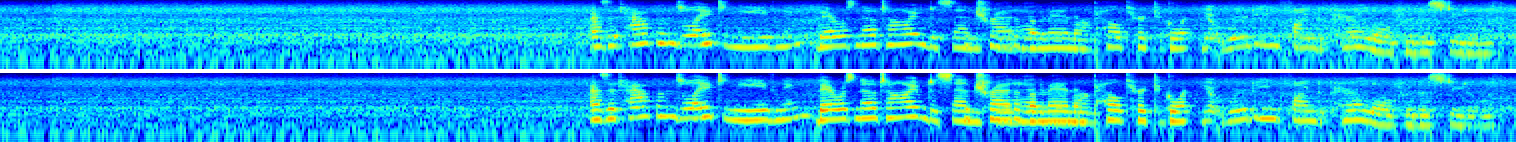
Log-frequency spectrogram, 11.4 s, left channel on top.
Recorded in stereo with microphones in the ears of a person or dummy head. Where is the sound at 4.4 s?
40° right (ahead or behind), 1.7 m; by 8.2 s 30° right (ahead or behind), 1.0 m.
